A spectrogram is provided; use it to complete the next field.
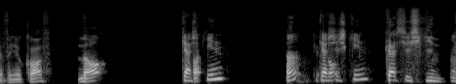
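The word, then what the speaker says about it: Kashechkin: Kachechkin. Ok. Kachkin.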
